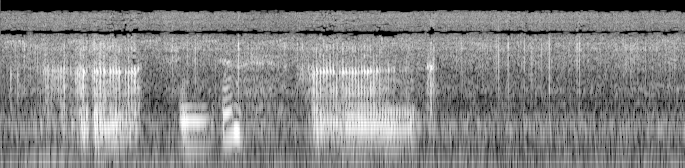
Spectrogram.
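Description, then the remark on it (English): Sleeping men snoring: two long, rasping snores about three seconds apart, with a single spoken word between them and softer breathing noise trailing off afterward. “Now the fat ones are asleep too, boys.”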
